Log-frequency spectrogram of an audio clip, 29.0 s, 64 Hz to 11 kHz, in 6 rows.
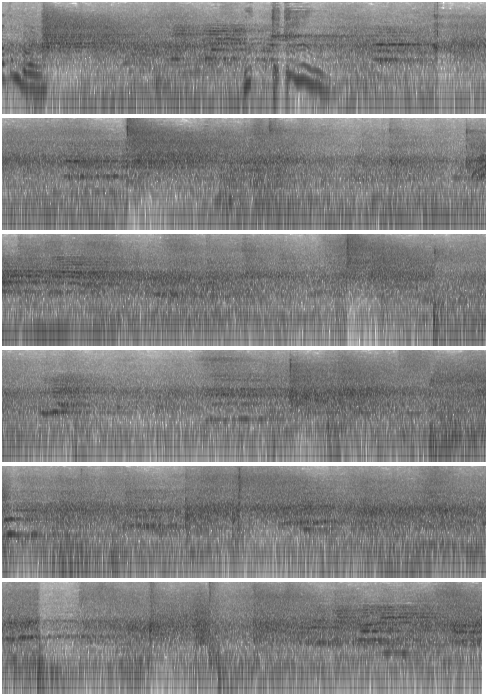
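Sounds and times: hockey sticks and puck clacking: 0:00.4 - 0:01.8, 0:04.2 - 0:15.4, 0:16.2 - 0:29.0.

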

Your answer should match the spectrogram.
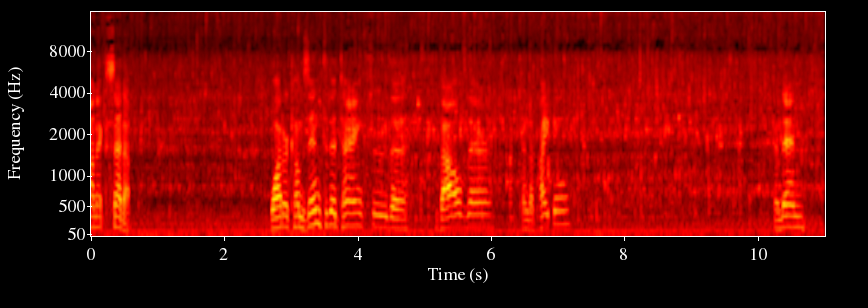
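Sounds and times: water pouring into a tank: 0:00.0 - 0:11.0.

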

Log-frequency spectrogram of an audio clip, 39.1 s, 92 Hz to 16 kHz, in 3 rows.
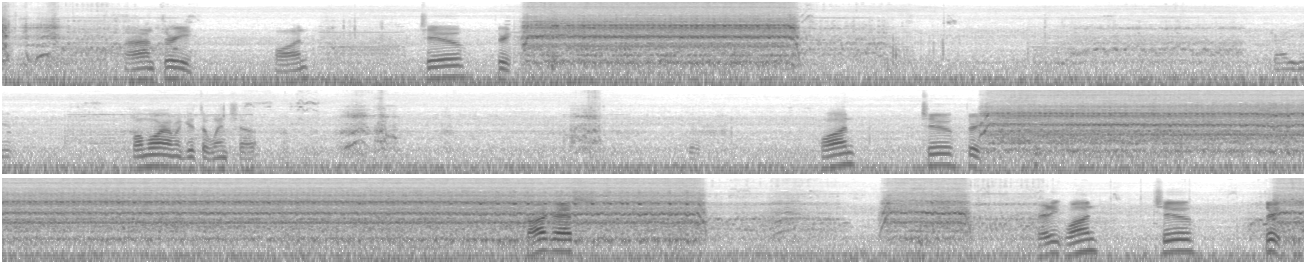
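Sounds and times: electric motor whir: 0:00.0 - 0:01.9, 0:05.0 - 0:09.6, 0:10.2 - 0:20.4, 0:22.7 - 0:37.2, 0:38.3 - 0:39.0.

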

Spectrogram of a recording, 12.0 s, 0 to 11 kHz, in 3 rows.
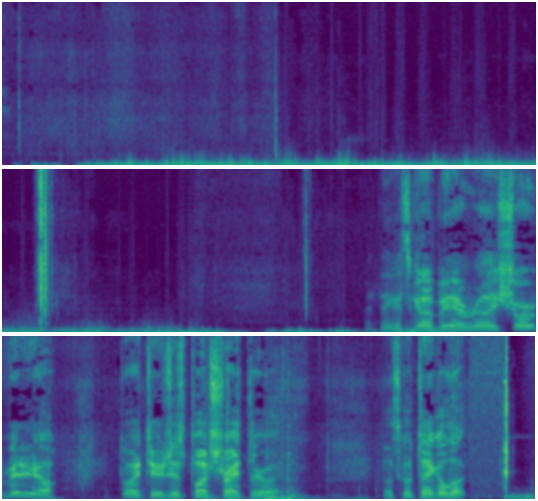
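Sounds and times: steady low rumble: 0:11.8 - 0:12.0.

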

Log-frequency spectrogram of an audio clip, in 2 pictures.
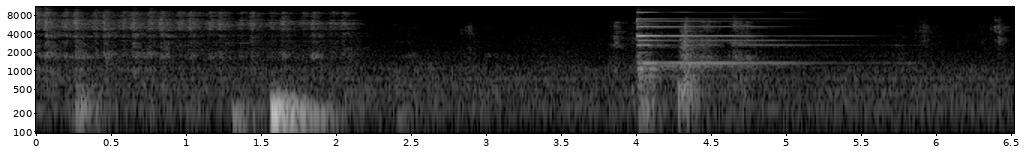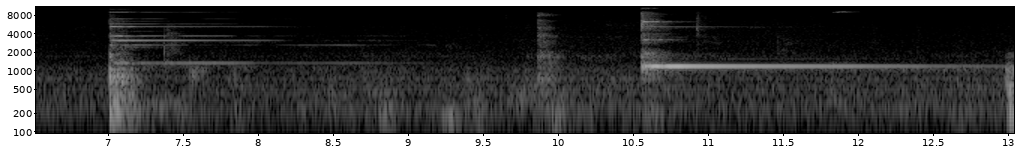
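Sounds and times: metal percussion ringing: 0:04.0 - 0:05.8, 0:07.0 - 0:09.2, 0:10.5 - 0:13.0.

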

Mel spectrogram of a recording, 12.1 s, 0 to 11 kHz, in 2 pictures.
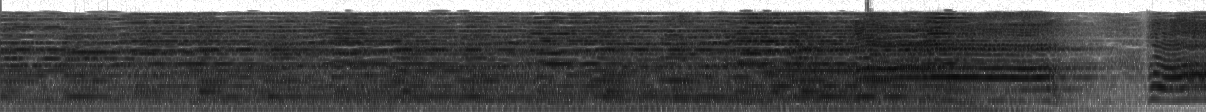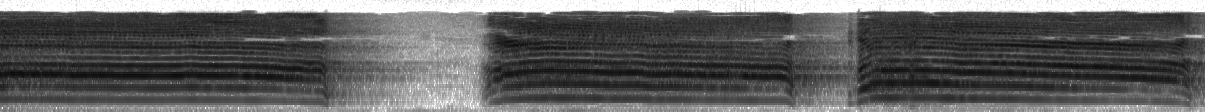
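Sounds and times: man screaming: 0:04.6 - 0:07.8, 0:08.5 - 0:12.0
man breathing: 0:05.4 - 0:05.8.

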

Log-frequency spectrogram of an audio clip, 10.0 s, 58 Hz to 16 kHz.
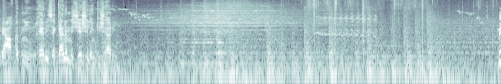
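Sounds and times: background music with held notes: 0:00.0 - 0:10.0
horse whinnying: 0:06.2 - 0:07.6.

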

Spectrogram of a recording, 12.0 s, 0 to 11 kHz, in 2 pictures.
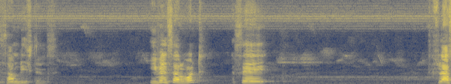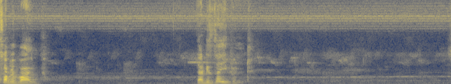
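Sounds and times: low steady hiss: 0:00.0 - 0:06.9.

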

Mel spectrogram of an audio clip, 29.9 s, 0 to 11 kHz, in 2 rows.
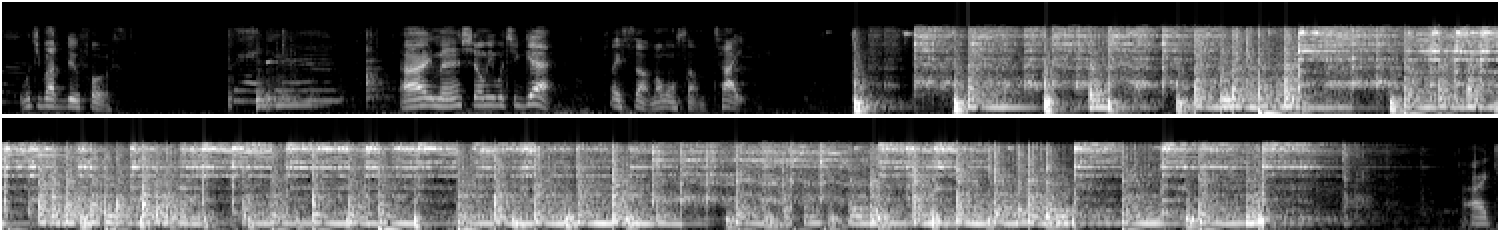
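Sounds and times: child playing drum kit: 0:02.3 - 0:03.9, 0:08.5 - 0:29.1
cymbals ringing: 0:08.8 - 0:29.2.

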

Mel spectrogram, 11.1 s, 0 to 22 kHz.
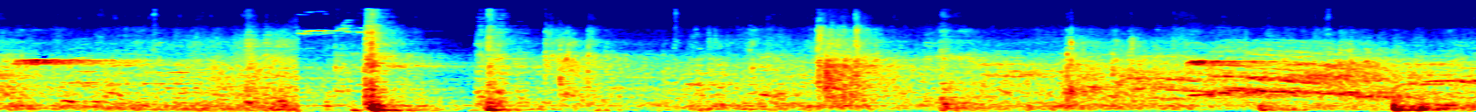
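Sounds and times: ice hockey game background noise: 0:00.0 - 0:11.0.

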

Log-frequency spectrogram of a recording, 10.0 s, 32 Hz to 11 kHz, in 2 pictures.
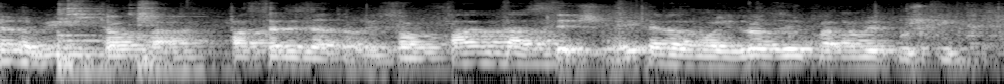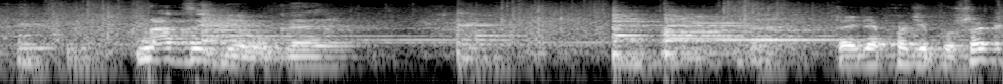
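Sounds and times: metallic clank with ringing: 0:06.0 - 0:09.6.

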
